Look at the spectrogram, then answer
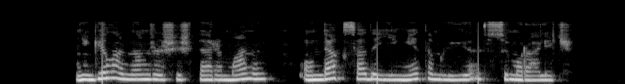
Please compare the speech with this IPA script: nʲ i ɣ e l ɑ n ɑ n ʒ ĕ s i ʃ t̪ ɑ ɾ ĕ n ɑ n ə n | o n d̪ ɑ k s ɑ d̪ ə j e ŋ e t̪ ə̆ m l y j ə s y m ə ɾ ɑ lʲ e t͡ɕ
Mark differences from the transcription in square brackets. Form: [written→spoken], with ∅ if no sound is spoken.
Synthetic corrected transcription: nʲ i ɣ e l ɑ n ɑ n ʒ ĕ [s→ʃ] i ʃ t̪ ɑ ɾ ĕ [n→m] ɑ n ə n | o n d̪ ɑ k s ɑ d̪ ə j e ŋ e t̪ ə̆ m l y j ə s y m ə ɾ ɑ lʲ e t͡ɕ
